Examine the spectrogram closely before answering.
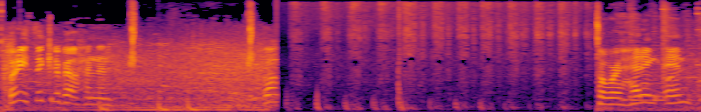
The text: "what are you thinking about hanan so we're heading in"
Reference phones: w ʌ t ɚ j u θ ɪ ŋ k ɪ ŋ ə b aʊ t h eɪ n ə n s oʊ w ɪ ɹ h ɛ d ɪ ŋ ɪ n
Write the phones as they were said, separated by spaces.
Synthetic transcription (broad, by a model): w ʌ t ɚ j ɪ θ ɪ ŋ k ɪ ŋ ə b aʊ t h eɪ n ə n s oʊ w ɪ ɹ h ɛ d ɪ ŋ ɪ n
